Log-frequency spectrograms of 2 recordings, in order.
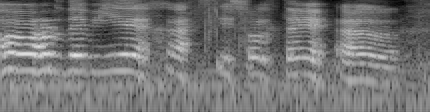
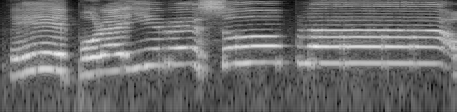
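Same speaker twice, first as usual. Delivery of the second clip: lookout call; 7 semitones higher, 5 dB louder, much slower than usual. Acted. Lookout cry on pirate ride.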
